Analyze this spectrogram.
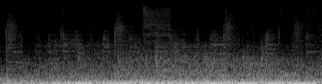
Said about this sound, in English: These roars, they almost sound mechanical. Could it be. Maybe another sub? Yeah, that's definitely a giant squid.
